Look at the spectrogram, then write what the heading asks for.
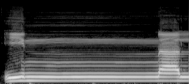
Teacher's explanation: Digunahkan tuh didengungkan. Jadi suaranya itu kita tahan, kita panjangkan sejenak. In di bagian inn-nya itu kita tahan, kita panjangkan sejenak. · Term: ghunah musyaddadah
